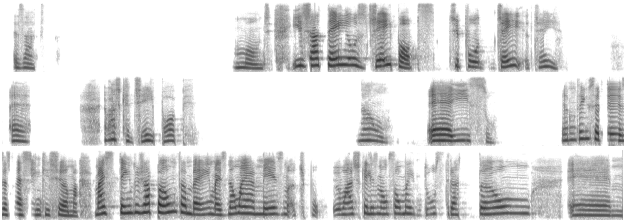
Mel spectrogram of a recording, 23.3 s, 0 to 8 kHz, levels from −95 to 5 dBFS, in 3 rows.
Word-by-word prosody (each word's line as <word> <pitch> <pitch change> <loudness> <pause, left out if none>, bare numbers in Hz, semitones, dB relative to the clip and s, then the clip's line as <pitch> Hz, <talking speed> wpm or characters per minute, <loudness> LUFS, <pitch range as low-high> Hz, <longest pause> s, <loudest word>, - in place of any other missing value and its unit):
Exato. 185 -2 -10 2.4
Um 195 - -6
monte, 170 -3 -6 0.2
e 270 +3 +2
já 285 +3 +7
tem 290 +1 +5
os 290 -8 +1
J-pops, 265 +10 +1 0.2
tipo 220 -6 -3 0.2
J 275 - +1 0.2
J 220 -4 -6 0.9
é, 225 -2 -4 1.0
eu 255 - -8
acho 285 -1 -2
que 225 - -8
é - - -16
J-pop. 230 +3 -6 2.1
Não, 235 -6 -7 0.5
é 240 +1 +6
isso, 230 -8 -6 0.8
eu 250 - -4
não 270 - -6
tenho 315 +2 -1
certeza 260 -6 0
se 220 - -15
é - - +4
assim 225 0 -7
que 225 0 -6
chama, 200 -5 0 0.2
mas 275 +3 +5
tem 300 +1 +4
o - - -3
do 325 - +1
Japão 335 +1 +6
também, 260 -8 +3
mas 230 -3 +1
não 270 +3 +3
é 285 0 +5
a 275 - +1
mesma, 260 0 -1
tipo, - - -16
eu 235 +2 -5
acho 255 +1 -1
que - - -4
eles 270 -2 -1
não 260 -1 -3
são 275 +1 -3
uma 280 +1 -2
indústria 255 0 -7 0.2
tão, 285 +3 -1 0.5
eh 210 -1 -3
250 Hz, 130 wpm, -22 LUFS, 225-285 Hz, 2.4 s, já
